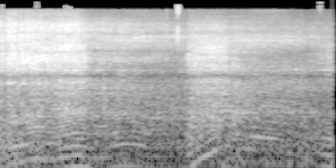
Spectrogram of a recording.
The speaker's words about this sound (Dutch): We moeten nu even oppassen, want er komt een, een auto ons van de sokken rijden.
